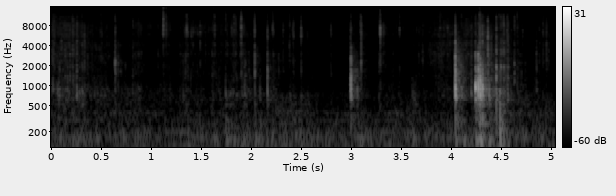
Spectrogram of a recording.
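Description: A thin metal blade scores and scrapes grooves into the face of a solid white rectangular bar of dry soap held in pink-gloved hands, lifting curled strips over a wooden tray of shavings. Quiet, dry crinkling scrapes and small crackles run throughout, with a few sharper ticks. Louder, crisp crunching bursts come near the end.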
